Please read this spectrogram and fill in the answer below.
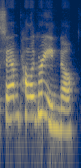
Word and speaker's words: San Pellegrino: San Pellegrino. There you go. You need the inflection and you got to speak with your hands.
